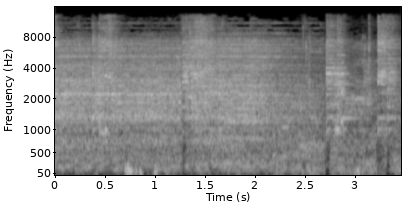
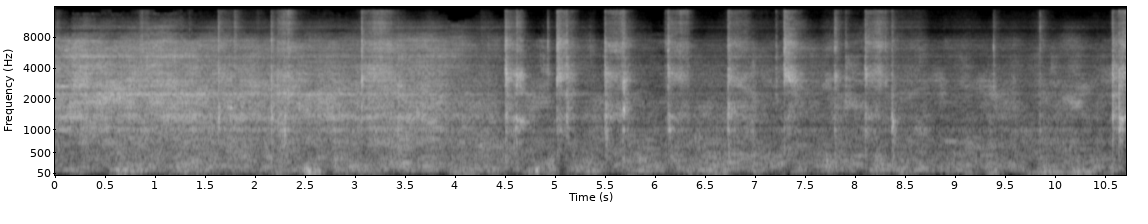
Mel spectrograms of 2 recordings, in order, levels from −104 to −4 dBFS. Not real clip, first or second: second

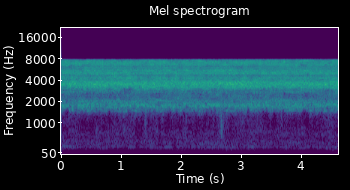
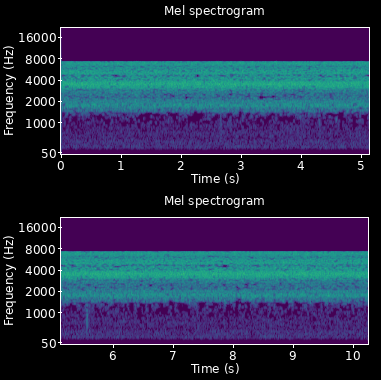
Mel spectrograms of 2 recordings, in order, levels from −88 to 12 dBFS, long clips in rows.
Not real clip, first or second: first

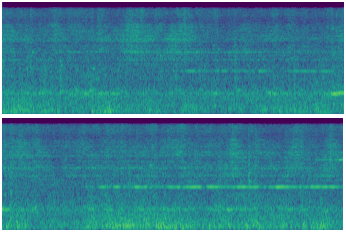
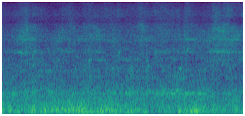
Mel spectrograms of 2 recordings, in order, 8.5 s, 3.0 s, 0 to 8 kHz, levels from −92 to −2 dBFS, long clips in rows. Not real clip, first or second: second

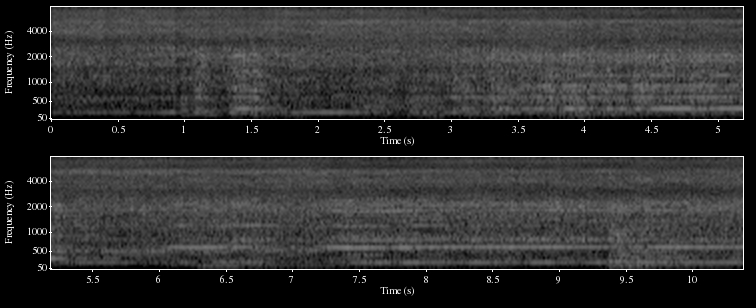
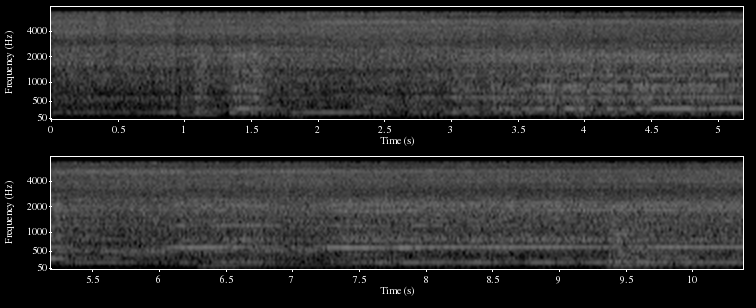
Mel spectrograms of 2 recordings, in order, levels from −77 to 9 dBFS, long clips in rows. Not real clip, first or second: first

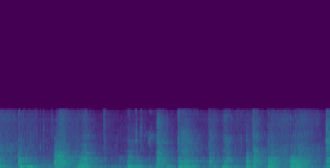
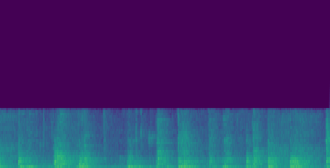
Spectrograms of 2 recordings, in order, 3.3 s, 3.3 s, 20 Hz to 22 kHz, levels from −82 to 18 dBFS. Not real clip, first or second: first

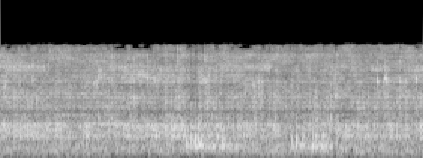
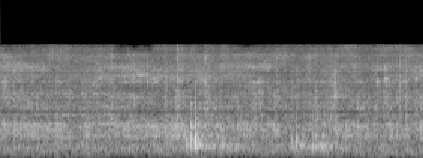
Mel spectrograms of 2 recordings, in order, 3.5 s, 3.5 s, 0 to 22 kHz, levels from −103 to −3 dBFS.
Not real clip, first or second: second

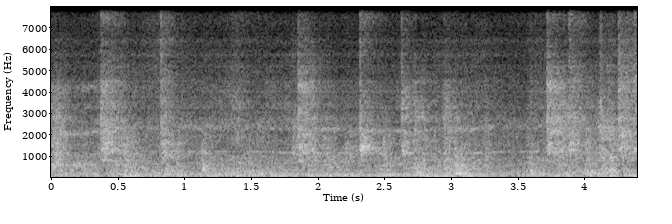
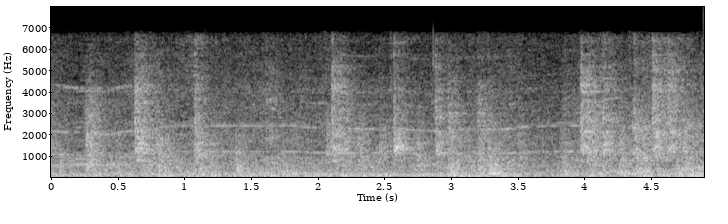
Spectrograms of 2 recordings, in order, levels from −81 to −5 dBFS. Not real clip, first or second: first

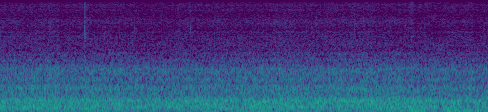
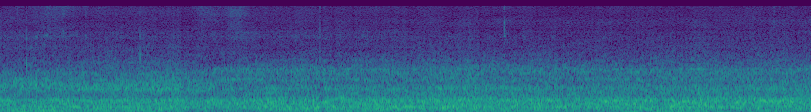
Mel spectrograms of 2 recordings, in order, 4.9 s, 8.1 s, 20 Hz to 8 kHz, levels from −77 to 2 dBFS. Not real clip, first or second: second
